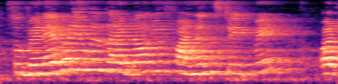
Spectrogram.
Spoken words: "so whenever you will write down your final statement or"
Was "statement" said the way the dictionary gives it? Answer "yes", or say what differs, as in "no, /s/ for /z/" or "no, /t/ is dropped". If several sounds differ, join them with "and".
yes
